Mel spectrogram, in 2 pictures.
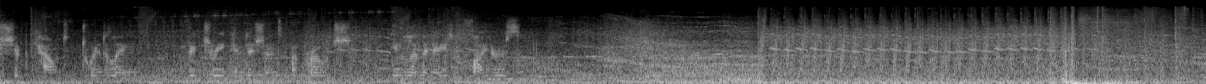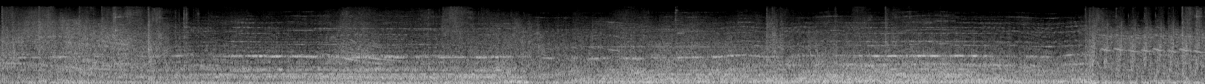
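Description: Spaceship engines roar and whine steadily.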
